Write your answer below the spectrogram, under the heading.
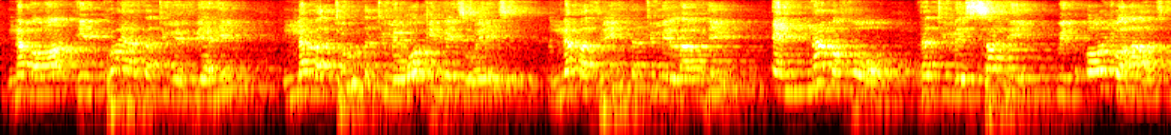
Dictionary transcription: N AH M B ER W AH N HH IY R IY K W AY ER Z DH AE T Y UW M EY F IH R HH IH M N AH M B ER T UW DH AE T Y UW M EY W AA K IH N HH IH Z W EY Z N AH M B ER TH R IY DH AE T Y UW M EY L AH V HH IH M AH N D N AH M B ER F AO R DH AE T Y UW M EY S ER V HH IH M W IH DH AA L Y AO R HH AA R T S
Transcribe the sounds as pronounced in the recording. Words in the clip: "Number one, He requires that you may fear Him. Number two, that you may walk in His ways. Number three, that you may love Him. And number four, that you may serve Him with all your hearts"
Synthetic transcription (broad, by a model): N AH M B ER W AH N HH IY R IY K W AY ER Z DH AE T Y UW M EY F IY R HH IH M N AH M B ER T UW DH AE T Y UW M EY W AA K IH N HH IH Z W EY Z N AH M B ER TH R IY DH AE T Y UW M EY L AH V HH IH M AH N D N AH M B ER F AO R DH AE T Y UW M EY S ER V HH IH M W IH DH AA L Y AO R HH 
